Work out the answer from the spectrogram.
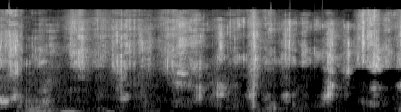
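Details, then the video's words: A puppy fed by its owner, who saves the beef for last, smacks its lips while eating. Dense wet clicks and crunchy crackles come in quick uneven bursts, with a few soft low thumps near the start. "Immerse yourself in the sound of a cute puppy smacking its lips"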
